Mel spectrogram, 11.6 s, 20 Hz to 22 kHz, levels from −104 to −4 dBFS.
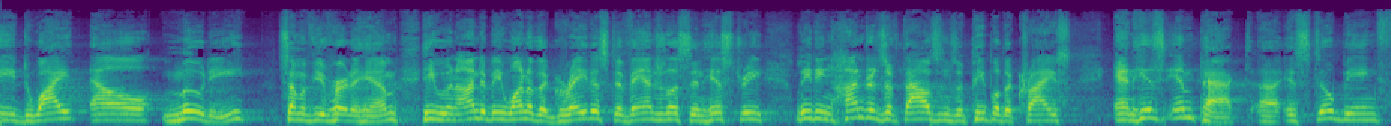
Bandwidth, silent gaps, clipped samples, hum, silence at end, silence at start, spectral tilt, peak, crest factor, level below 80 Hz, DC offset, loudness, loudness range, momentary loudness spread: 16 kHz; none; under 0.1%; none; 0 s; 0 s; -4.5 dB/octave; -4 dBFS; 20 dB; -62 dBFS; under 0.1%; -23 LUFS; 2 LU; 6 LU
